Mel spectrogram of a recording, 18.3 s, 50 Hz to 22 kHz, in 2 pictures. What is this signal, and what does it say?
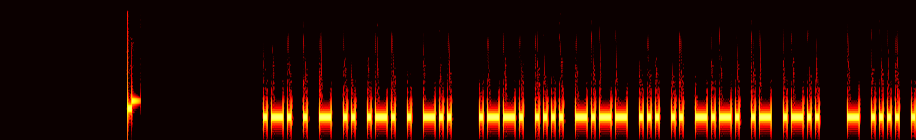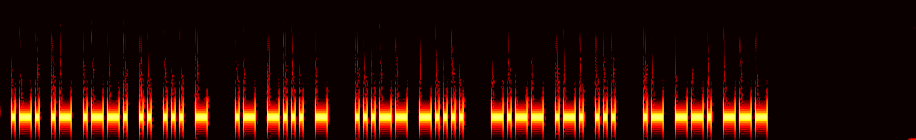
Morse code, heard as a keyed tone, about 32 wpm, 700 Hz. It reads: RETIRED PHYSICAL THERAPIST ABT 36 YRS AGO
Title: Practice QSO - Exchange 3 - More Info - 30wpm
